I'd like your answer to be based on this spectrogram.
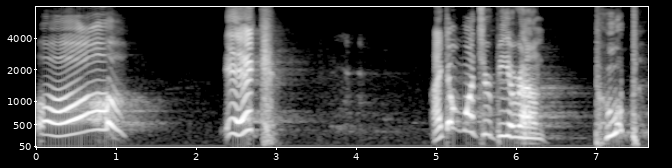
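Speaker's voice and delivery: loud, high-pitched squeal of revulsion; hammed-up, high whining protest; whiny disgust. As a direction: wail it like a grossed-out complainer. Acted revulsion at helping the man.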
